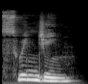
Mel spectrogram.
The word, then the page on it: swingeing: British English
